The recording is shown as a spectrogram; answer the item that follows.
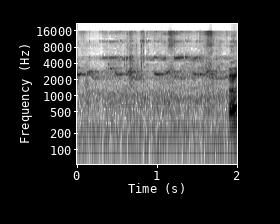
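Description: Crickets chirping, a quiet thin high trill over a faint background hiss.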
